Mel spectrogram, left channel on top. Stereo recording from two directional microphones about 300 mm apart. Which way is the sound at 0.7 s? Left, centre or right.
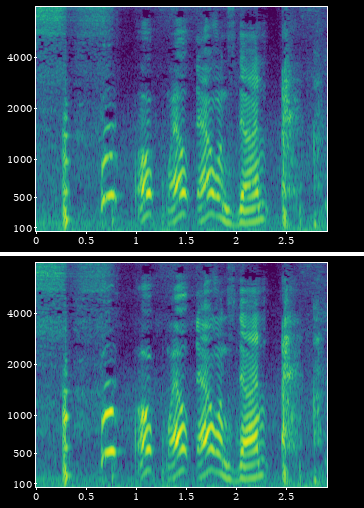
Centre.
